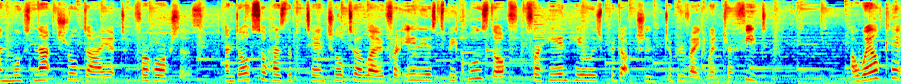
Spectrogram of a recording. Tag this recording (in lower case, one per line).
music
speech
